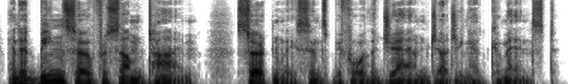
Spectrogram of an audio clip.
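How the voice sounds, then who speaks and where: Very deep-voiced male mystery narrator. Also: slightly rough, dry recording, studio quality. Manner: measured, wry, formal storytelling. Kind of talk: scripted narration of a period mystery story.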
